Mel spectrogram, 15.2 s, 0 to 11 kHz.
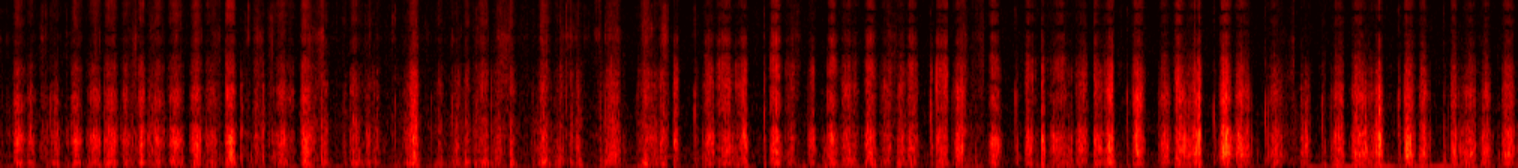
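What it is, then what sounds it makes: Pen writing on a notebook page. A plastic-barrel gel pen with a metal tip, held in the fingers, writes across a flat black lined paper notebook page lying as a solid sheet on a surface. The tip scratches along the paper in a steady run of quick, dry, papery strokes for about 15 seconds. The strokes are centered in the midrange around 670 Hz and have almost no ring.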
